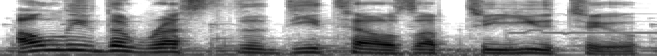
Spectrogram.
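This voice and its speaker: A man's voice: a little high, very animated, fairly quick, soft background music. A man reading as Rimuru, an easygoing young leader. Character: calm young male slime hero, easygoing leader.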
